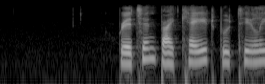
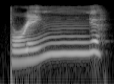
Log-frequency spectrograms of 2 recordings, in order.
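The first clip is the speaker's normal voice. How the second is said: high, rising ring; bell imitation; 12 semitones higher, 4 dB louder than usual. A narrator's reading. Narrator voicing the downstairs bell, high ring. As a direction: trill it upward like a bell.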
